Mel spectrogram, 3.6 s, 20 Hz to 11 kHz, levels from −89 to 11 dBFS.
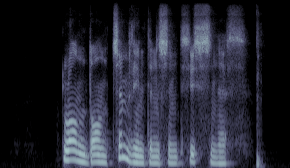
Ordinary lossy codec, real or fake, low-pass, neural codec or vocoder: Opus, 32 kbps; fake; 9.9 kHz; autoencoder, 48 kHz, 128 numbers a frame, DAC-VAE, trained on Japanese speech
